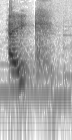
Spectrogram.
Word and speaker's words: ache: okay thank you but in the word ache it's pronounced like a k again this is why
